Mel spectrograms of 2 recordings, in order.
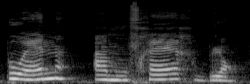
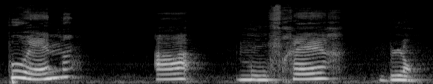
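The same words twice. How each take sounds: First: Said in the usual way. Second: "Poème à mon frère blanc" said slowly, word by word; slow title. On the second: Shown as a demonstration. Teacher slowly announcing "Poème à mon frère blanc" to students. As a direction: spell out the title slowly for learners.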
